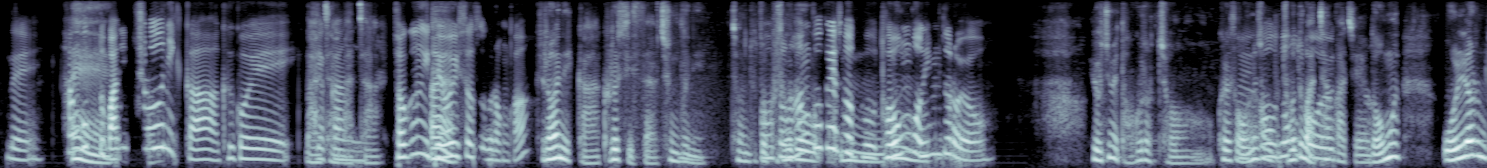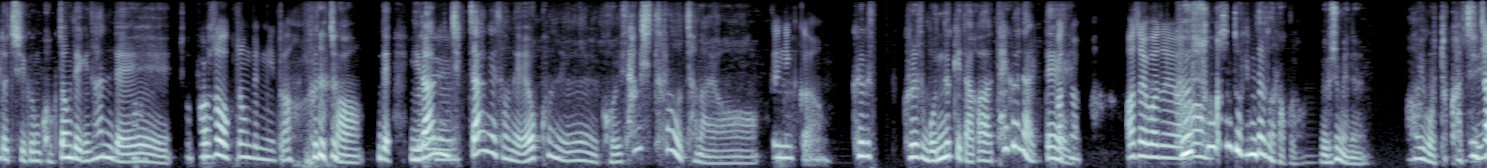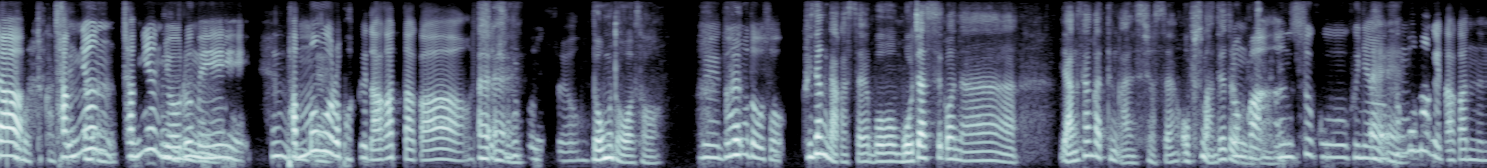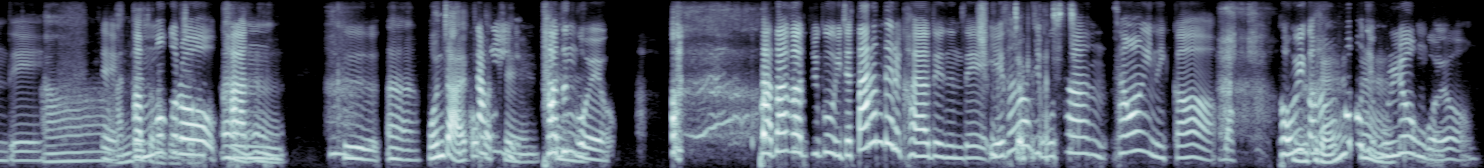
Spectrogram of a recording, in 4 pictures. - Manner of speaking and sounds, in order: tapping; laugh; other background noise; gasp; gasp; laugh; laughing while speaking: "충격적이다, 진짜"; laugh
- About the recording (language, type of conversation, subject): Korean, unstructured, 여행 중에 가장 짜증났던 경험은 무엇인가요?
